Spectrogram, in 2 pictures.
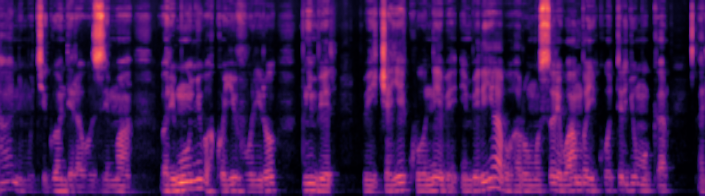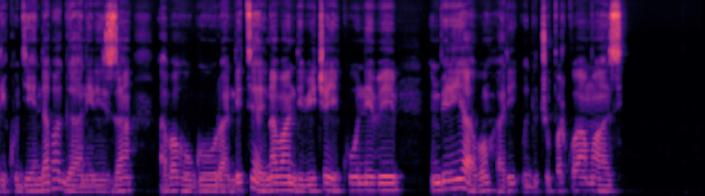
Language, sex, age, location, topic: Kinyarwanda, male, 25-35, Huye, health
